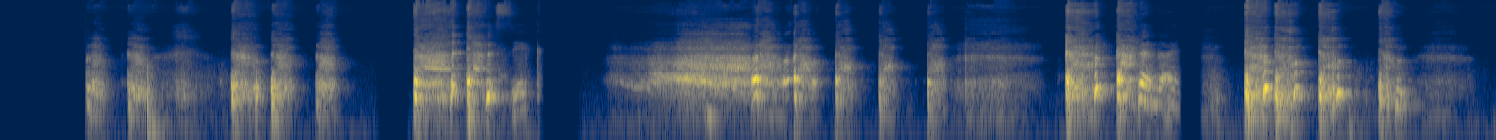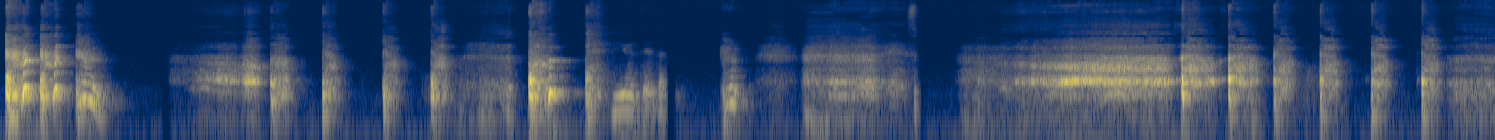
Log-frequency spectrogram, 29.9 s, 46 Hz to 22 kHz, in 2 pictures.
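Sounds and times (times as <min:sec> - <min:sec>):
person coughing: 0:00.9 - 0:03.5, 0:04.2 - 0:05.2, 0:07.5 - 0:09.6, 0:10.7 - 0:11.7, 0:12.4 - 0:14.2, 0:15.0 - 0:16.1, 0:17.6 - 0:19.6, 0:20.2 - 0:21.1, 0:26.4 - 0:29.9.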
